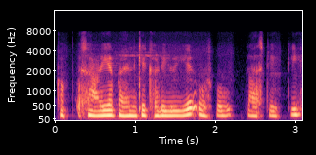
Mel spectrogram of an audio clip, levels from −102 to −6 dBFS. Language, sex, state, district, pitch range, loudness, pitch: Hindi, female, Delhi, New Delhi, 155-170 Hz, -17 LUFS, 160 Hz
